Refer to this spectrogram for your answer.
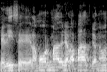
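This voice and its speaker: A man's fairly slow delivery. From Cuba, Marianao (Havana). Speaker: political analyst. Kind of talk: TV interview. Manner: hesitant, with fillers.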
